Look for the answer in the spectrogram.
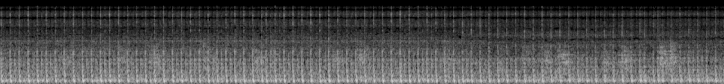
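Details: Villiers 10 petrol engine on an old Barford cement mixer, no choke, steady even single-cylinder beat at fast idle, no misses or knocks; compression not excellent, fuel seems to run through even with tap off; normal running.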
